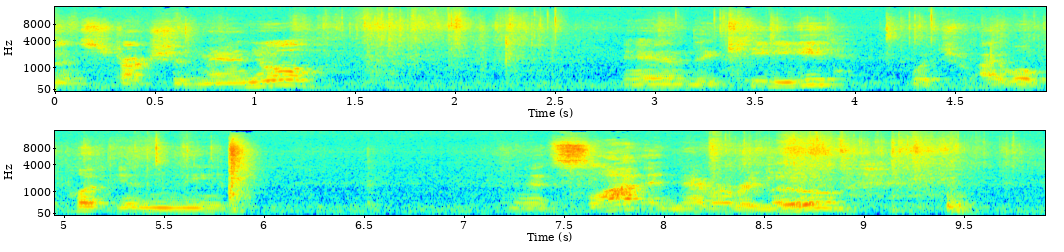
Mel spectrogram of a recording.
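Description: Plastic packaging crinkles.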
